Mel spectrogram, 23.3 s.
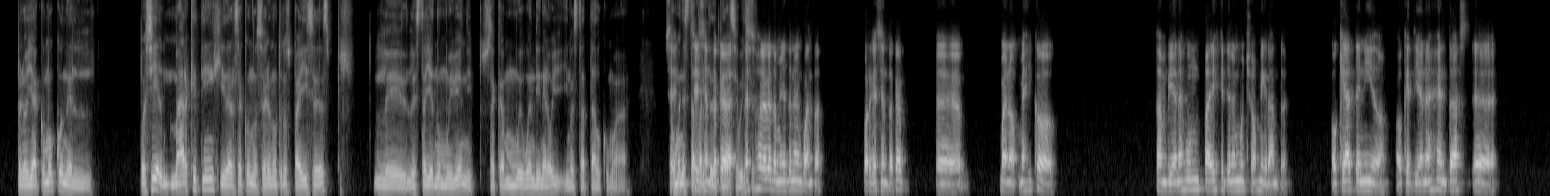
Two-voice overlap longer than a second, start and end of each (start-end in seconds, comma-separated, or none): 10.1-11.4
